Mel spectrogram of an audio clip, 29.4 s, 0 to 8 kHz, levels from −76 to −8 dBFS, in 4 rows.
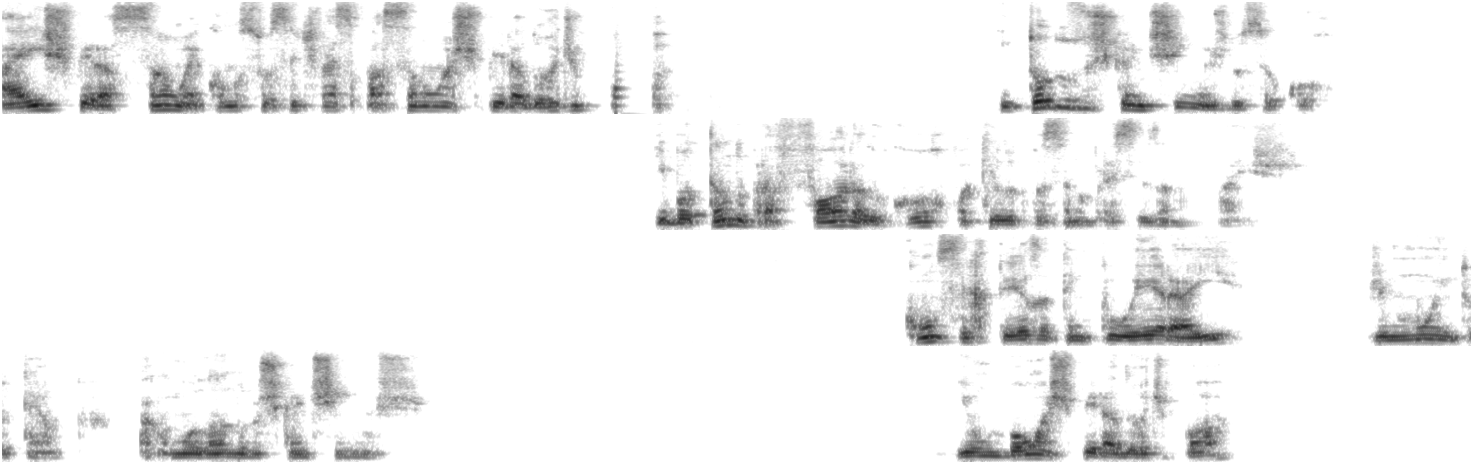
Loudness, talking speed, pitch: -29 LUFS, 100 wpm, 90 Hz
